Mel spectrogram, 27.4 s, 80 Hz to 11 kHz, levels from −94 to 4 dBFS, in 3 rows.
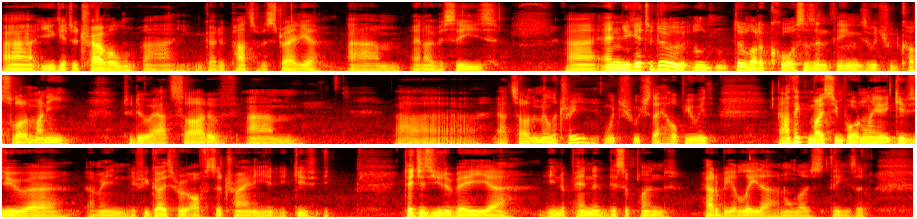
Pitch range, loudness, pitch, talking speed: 90-105 Hz, -20 LUFS, 95 Hz, 195 wpm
